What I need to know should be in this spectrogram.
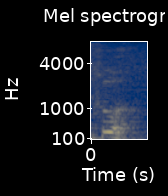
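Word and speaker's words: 花: at this character and it really means flower but it's pronounced whoa just like this clip from a chinese woman saying doesn't sound exactly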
